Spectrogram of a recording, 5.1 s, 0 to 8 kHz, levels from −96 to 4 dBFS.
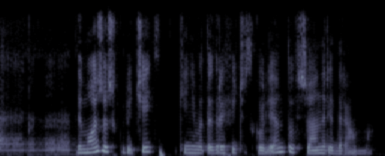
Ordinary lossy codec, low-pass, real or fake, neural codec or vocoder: Opus, 64 kbps; 7.2 kHz; real; none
